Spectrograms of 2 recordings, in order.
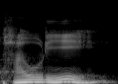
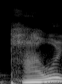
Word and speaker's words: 바울: 이름입니다 철수 0 이처럼 똑같은 이름이 히브리 식으로는 4월 이라고 발음을 하고요 헬라어로 는 그 같은 단어를 바울 이라고 발음하는 겁니다 같은 사람인 것이죠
